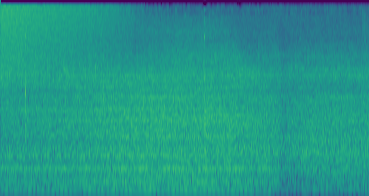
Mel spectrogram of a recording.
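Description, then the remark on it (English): A self-steering, GPS-guided tractor gives a steady, loud engine rumble with a low droning hum throughout, easing slightly near the end, as it places tomato plants next to drip tape in a field; no voices are heard. “That's a self-steering tractor.”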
